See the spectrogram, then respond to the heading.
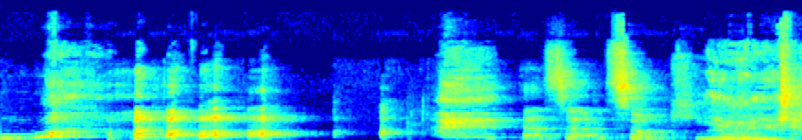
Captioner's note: laughing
